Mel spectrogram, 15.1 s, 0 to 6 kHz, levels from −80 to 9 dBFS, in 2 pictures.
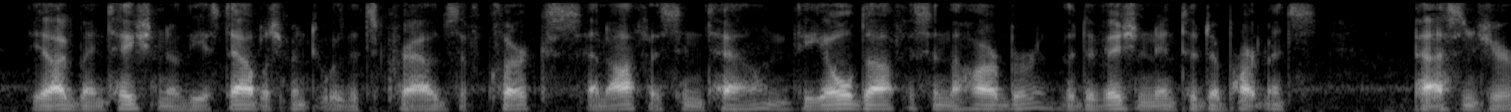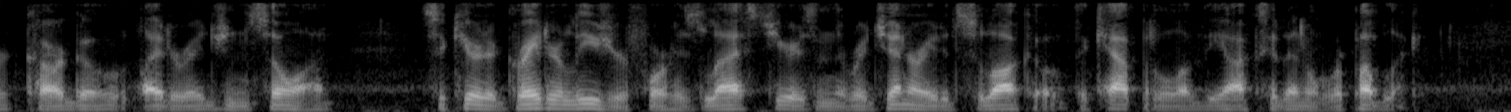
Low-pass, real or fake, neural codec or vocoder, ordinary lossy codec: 5.4 kHz; fake; codec, 24 kHz, 6 kbps, HILCodec; MP3, 48 kbps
